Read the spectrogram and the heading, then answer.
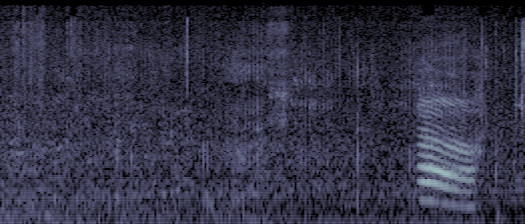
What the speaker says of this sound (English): See a cat, pet the cat.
